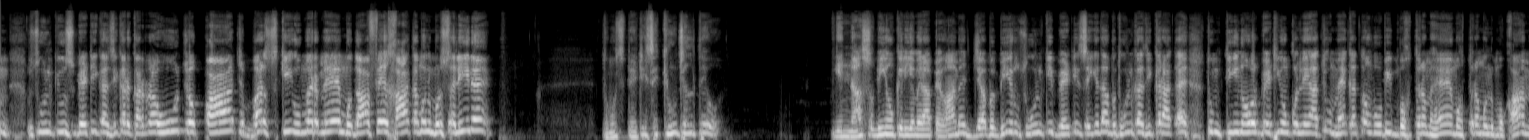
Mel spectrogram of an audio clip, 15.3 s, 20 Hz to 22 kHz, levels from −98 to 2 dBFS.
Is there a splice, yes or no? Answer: no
